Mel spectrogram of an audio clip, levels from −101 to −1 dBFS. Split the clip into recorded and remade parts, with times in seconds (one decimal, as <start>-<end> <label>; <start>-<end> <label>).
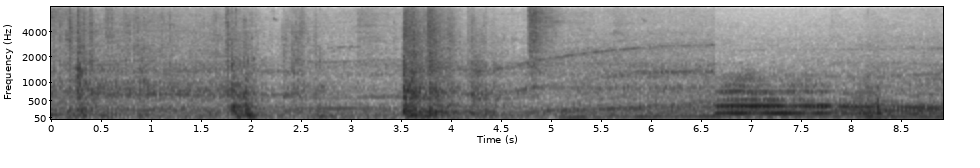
0.0-0.6 recorded; 0.6-4.1 remade; 4.1-8.9 recorded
